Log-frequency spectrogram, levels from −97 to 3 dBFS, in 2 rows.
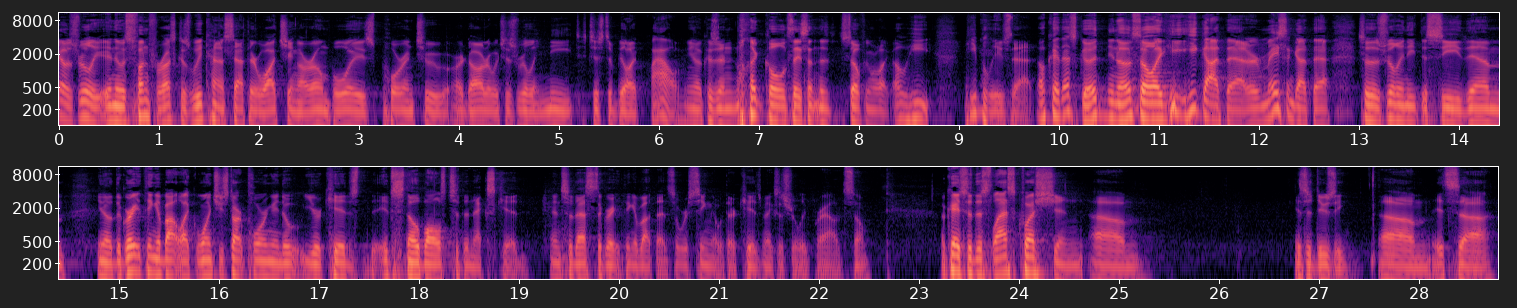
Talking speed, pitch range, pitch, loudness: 265 wpm, 95-120 Hz, 105 Hz, -31 LUFS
